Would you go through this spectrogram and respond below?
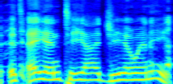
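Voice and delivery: high office-lady voice spelling aloud; imitating excited coworker. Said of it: "And she was like".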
